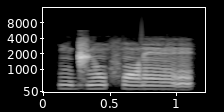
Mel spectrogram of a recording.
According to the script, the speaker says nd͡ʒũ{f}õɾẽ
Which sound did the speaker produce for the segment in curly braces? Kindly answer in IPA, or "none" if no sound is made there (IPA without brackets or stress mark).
f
